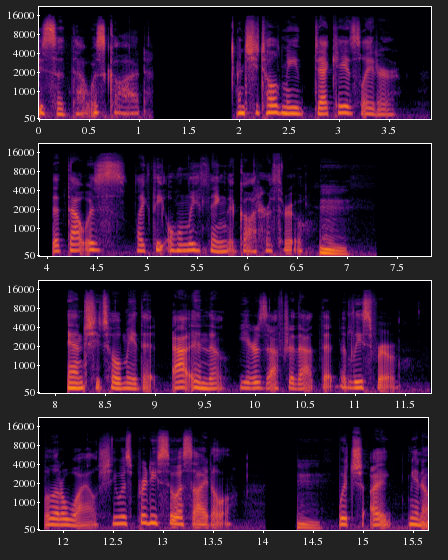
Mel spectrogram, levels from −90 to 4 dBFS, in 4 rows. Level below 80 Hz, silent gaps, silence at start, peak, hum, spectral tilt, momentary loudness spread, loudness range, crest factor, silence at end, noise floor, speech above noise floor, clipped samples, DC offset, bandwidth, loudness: -60 dBFS; 1.15-1.93 s, 3.91-4.04 s, 7.31-7.80 s, 7.89-8.12 s, 11.76-11.80 s, 14.04-14.17 s, 14.26-14.30 s; 0 s; -8 dBFS; none; -4 dB/octave; 11 LU; 3 LU; 22 dB; 0 s; under -90 dBFS; over 60 dB; under 0.1%; under 0.1%; 16 kHz; -30 LUFS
